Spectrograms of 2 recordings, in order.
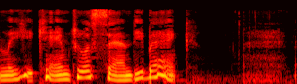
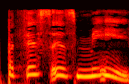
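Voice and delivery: high, startled protest; surprised; 7 semitones higher than usual. Acted. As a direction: yelp it in surprise. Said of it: "very much surprised".

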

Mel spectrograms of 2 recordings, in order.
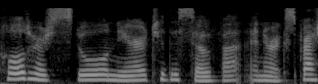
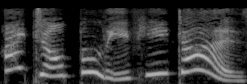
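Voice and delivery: high, loud flat contradiction; obstinate; 9 dB louder than usual. A narrator's reading. Mary contradicting Colin about his father, obstinate and loud. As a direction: refuse to accept it, firmly. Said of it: "said Mary quite obstinately".

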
